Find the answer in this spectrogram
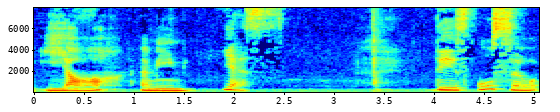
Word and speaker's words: ja: this wonderful so basically there's a word in German called yaw yaw means yes and it spelled j8 because we pronounce the J as a Y and Afrikaans is exactly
